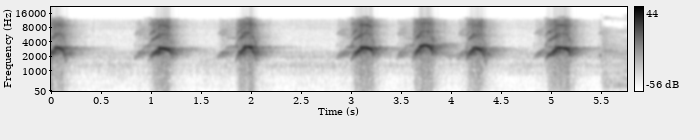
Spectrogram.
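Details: Cockatiel repeating piercing rising-and-falling whistles, seven calls in under six seconds, some in quick pairs, ending with a soft scratchy sound.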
